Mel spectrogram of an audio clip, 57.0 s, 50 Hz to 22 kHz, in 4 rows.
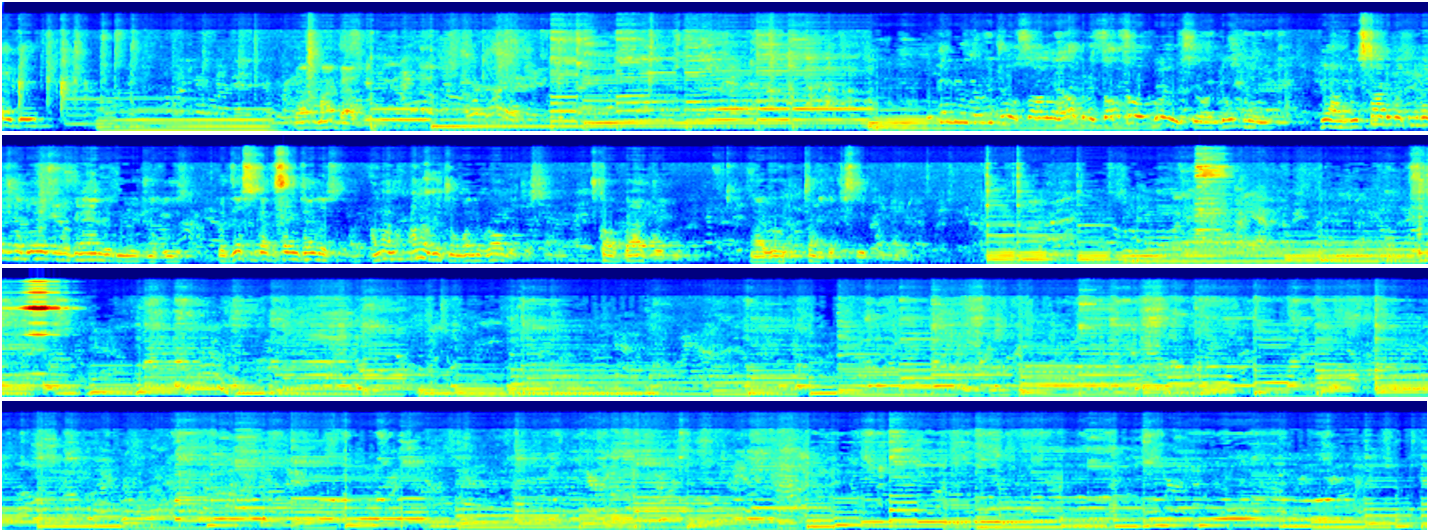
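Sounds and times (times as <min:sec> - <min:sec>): acoustic guitar: 0:00.0 - 0:20.3, 0:24.0 - 0:57.0
harmonica: 0:28.3 - 0:32.4
loud high-pitched sound: 0:28.4 - 0:29.4.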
